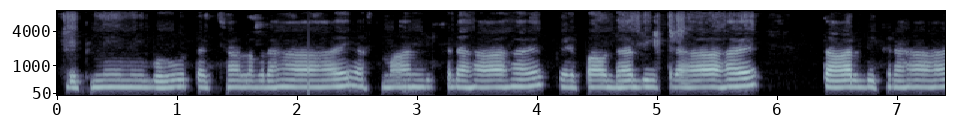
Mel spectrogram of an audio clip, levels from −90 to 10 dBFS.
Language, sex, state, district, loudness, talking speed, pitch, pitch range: Hindi, female, Bihar, Purnia, -23 LUFS, 155 wpm, 200 Hz, 195-205 Hz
